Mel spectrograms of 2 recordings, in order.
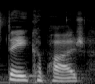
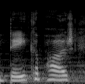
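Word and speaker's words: découpage: why I pronounce it the way I do so I've made it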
